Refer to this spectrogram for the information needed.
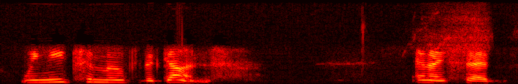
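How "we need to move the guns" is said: plain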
